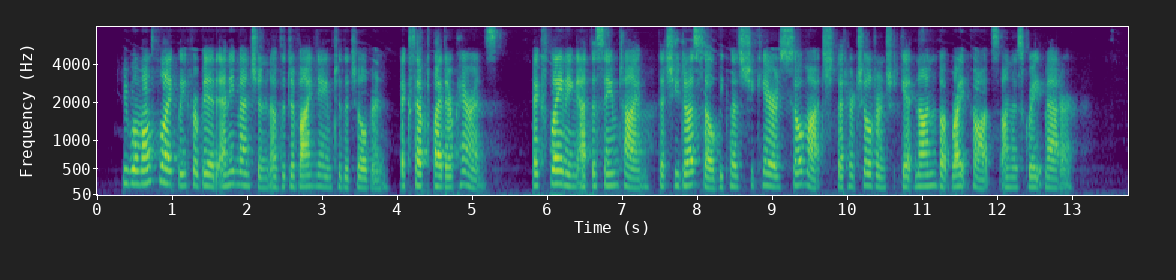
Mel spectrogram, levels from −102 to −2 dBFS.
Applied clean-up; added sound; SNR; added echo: neural mask model DeepFilterNet 3.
